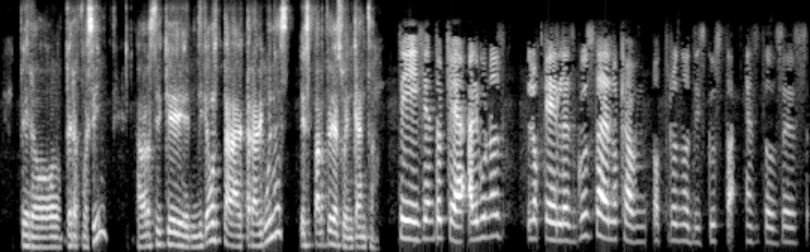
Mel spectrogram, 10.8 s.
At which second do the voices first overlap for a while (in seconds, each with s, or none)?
none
